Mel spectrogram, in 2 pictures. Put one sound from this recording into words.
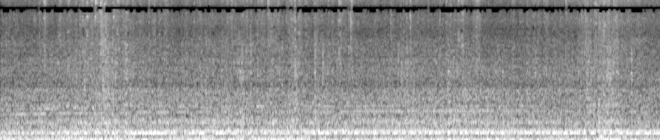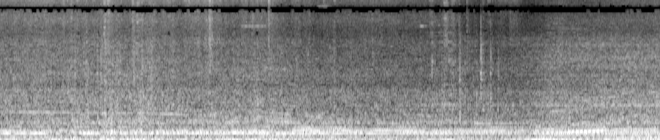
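A diesel bus engine drones from inside the bus as it drives along.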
